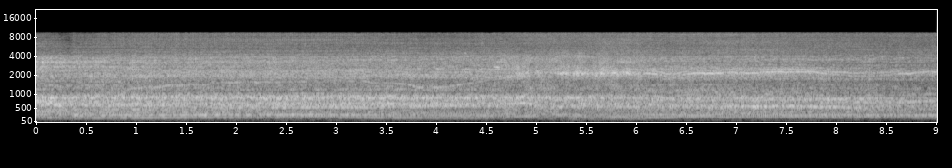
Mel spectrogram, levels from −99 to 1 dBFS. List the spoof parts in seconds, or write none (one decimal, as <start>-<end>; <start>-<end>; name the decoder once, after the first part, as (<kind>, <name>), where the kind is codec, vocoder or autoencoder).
4.7-6.1 (codec, SNAC)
